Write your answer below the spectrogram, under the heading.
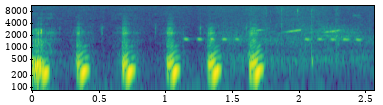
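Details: At sunrise on 19 March in Tswalu Kalahari Reserve, South Africa, a meerkat sentry gives a rapid series of short, harsh, almost bark-like alarm calls at a jackal behind the vehicle, warning the group to return to the burrow.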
